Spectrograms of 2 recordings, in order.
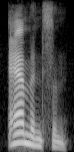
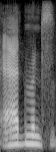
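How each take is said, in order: First: The name begins with an 'Am' sound. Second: The name begins with an 'Ed' sound. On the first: The speaker calls it right. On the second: The speaker calls it wrong.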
